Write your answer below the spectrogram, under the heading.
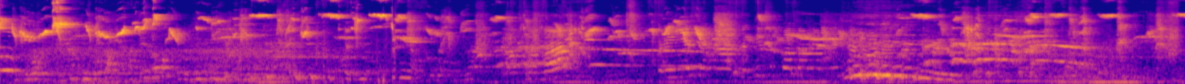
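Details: A pair of sooty-headed bulbuls, kept birds said to sing constantly day to day, chatter nonstop with quick bubbly whistles and chirps, mixed with high twittering from other small birds.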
